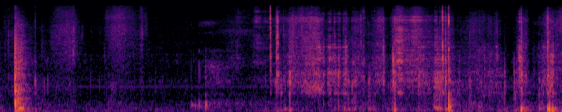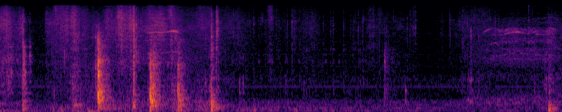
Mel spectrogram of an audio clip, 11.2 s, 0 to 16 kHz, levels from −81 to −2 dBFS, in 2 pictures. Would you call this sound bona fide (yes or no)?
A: yes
